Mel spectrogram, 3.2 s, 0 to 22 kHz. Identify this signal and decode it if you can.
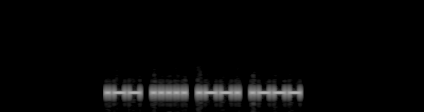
Morse code, heard as a keyed tone, about 40 wpm, 700 Hz. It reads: W5PJ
